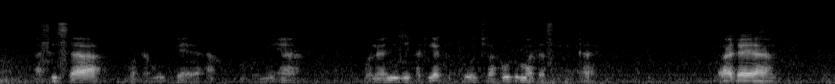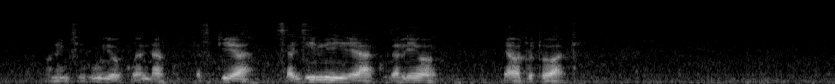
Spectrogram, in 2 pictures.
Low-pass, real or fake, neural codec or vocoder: 7.2 kHz; fake; codec, 16 kHz, 4 kbps, FunCodec, trained on Chinese and English, 50 frames a second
